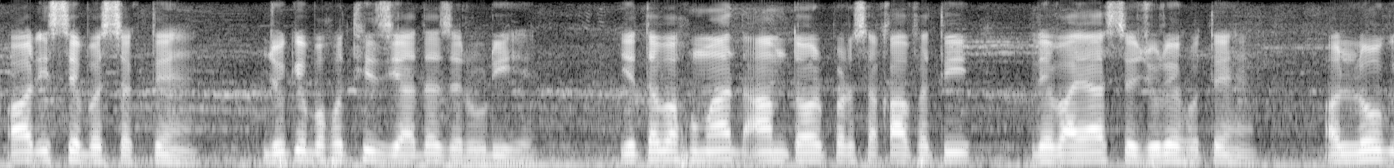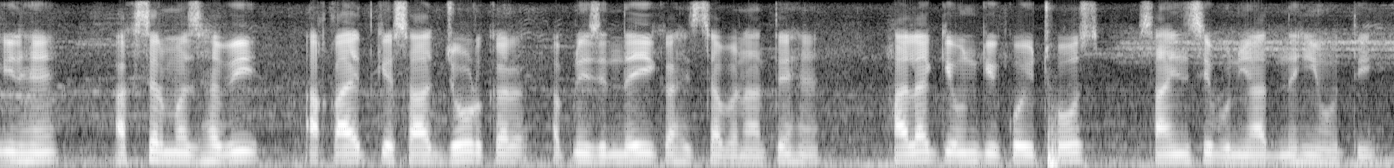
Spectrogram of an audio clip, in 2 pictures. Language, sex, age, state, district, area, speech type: Urdu, male, 18-30, Bihar, Purnia, rural, spontaneous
